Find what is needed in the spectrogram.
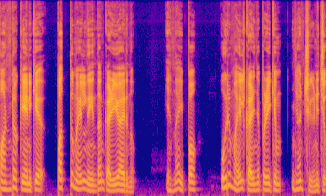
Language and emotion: Malayalam, sad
